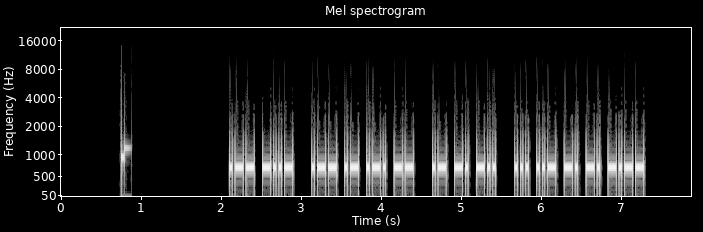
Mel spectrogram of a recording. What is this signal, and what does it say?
Morse code, heard as a keyed tone, about 34 wpm, 700 Hz. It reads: WX WARM AND SUNNY
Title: Common QSO Phrases Encore 35wpm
